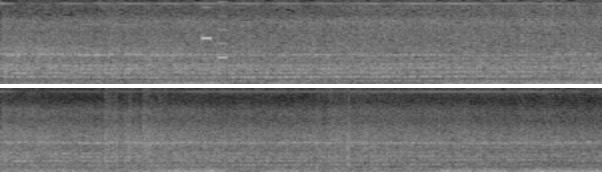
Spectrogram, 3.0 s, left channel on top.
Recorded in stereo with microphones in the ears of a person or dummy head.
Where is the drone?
35° left (ahead or behind); by 3.0 s 40° left (ahead or behind).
